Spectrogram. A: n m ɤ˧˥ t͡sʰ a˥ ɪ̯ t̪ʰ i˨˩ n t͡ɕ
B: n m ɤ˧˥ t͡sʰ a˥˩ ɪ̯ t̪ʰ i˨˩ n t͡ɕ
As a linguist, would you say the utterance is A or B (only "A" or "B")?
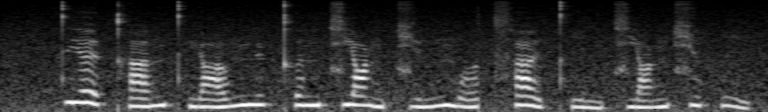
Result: B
